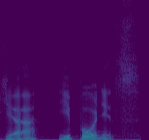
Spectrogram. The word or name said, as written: ja japonec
